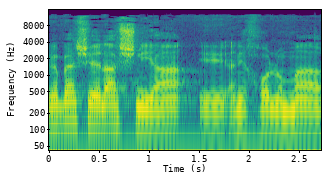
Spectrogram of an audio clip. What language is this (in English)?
Hebrew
